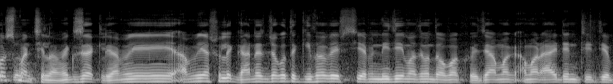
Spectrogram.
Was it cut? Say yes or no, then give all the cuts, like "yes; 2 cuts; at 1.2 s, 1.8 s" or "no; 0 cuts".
no; 0 cuts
